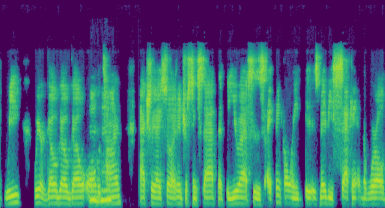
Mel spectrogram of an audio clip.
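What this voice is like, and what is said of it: New York New Jersey accent. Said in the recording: “I'm in the New York, New Jersey area, as you can tell by my accent.”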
